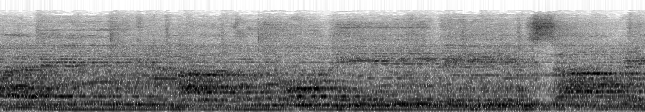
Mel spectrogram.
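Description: Three male singers singing together into microphones over live band accompaniment, recorded live from the audience.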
